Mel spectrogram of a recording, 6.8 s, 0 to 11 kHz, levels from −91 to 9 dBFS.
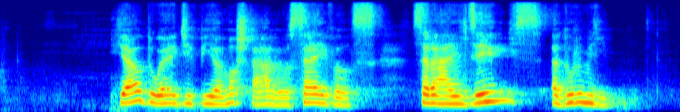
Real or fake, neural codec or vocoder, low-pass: fake; codec, 16 kHz in and 24 kHz out, 0.6 kbps, FocalCodec, streaming, 2048 codes; 9.9 kHz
